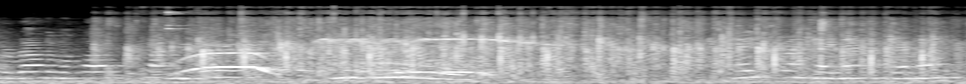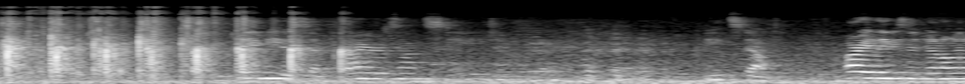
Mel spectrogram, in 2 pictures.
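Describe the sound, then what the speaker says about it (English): Applause and clapping from an audience after a glassmaking demonstration at a glass museum, steady through the clip, with some voices and speech mixed in over the top. "let's have a round of applause"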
